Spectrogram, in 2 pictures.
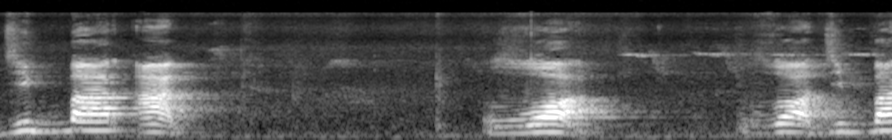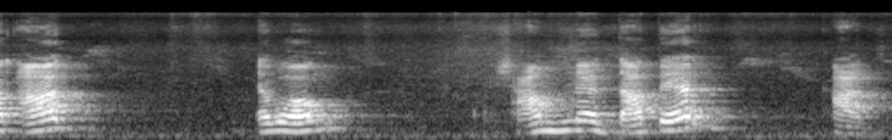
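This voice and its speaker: Patient recitation teacher, bright voice, repeats each sound, echoey room, faint background noise. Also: medium pitch, steady tone, very slow, long pauses. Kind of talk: pronunciation lesson for a child.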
